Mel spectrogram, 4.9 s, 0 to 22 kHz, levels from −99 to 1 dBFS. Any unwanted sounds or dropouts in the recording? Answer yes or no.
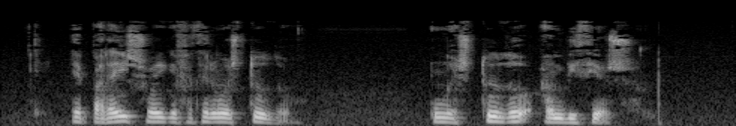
no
